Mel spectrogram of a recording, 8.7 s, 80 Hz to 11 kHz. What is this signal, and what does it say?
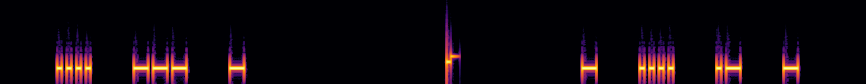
Morse code, heard as a keyed tone, about 25 wpm, spaced as for 14 wpm, 700 Hz. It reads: HOT THAT
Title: 3x Character Spacing - Top 200 Words - 25wpm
